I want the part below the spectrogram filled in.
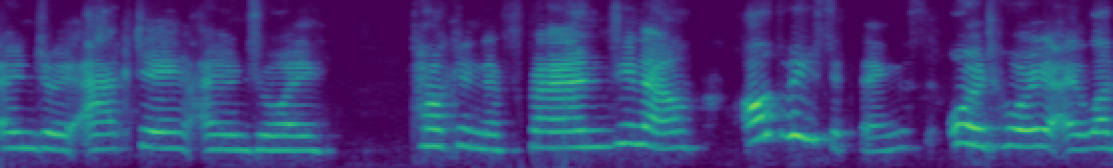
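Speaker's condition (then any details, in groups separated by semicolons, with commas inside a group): Cerebral palsy; quadriplegic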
